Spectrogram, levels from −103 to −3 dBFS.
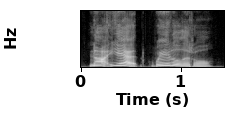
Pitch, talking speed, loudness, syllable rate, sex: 250 Hz, 210 wpm, -17 LUFS, 5.5 syllables/s, female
